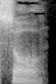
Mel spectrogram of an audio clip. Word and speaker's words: Sowell: Pit that against the videos I watched yesterday, including Thomas Sowell, Common Sense in a Senseless World. His name pronounced like the word soul.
